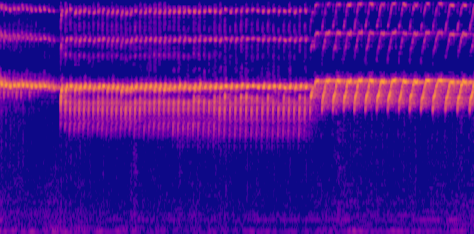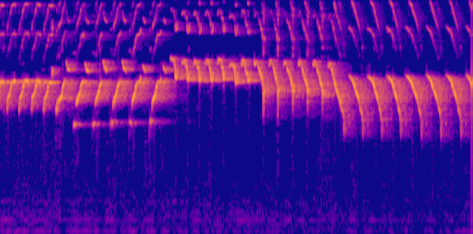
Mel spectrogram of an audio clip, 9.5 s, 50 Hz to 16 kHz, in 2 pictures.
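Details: Long unbroken classico Timbrado Español canary song from a fast, metallic, strong 2013 bird: continuous rolls changing pitch in steps, ending with a series of slower, sweeping descending notes.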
